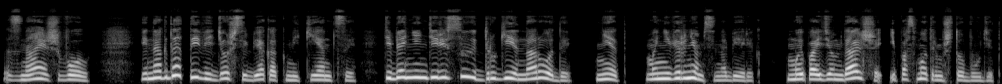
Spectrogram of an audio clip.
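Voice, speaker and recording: A woman reading the lines of a calm, commanding young male hero in an audiobook. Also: fairly high pitch, normal speed, no room sound, studio quality, close to an everyday voice. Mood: firm.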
